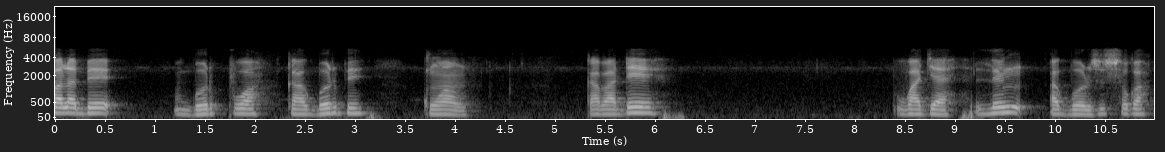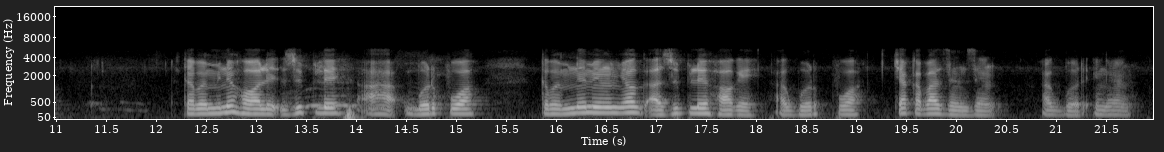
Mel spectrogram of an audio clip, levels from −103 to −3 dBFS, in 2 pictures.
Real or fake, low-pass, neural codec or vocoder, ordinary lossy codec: real; 5.4 kHz; none; Opus, 32 kbps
